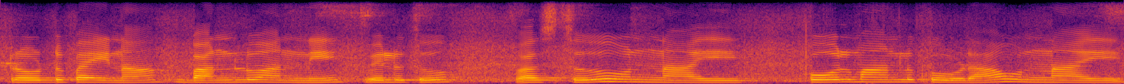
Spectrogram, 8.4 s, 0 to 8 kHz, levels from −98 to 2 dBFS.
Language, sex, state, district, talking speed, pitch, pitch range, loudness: Telugu, female, Andhra Pradesh, Annamaya, 85 wpm, 205 Hz, 195-220 Hz, -19 LUFS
